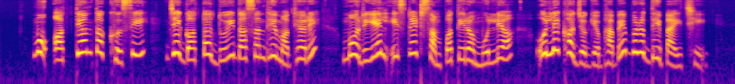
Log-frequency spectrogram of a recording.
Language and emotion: Odia, happy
